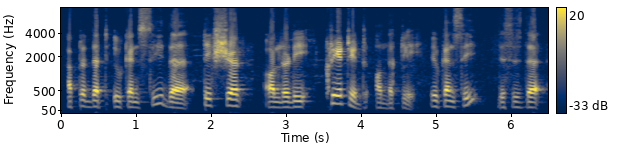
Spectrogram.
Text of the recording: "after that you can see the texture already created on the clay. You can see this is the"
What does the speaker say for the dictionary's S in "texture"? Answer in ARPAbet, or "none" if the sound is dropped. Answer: none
